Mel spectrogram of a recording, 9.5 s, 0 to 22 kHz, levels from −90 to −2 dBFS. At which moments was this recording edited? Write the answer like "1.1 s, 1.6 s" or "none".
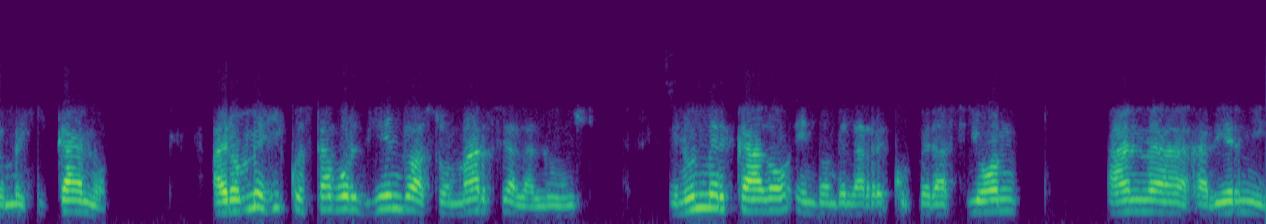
1.5 s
